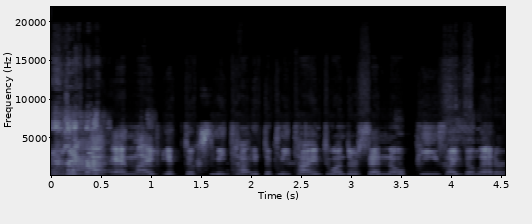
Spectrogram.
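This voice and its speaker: A man speaks at a moderate pace with a French accent. His raised, projected voice sits high in pitch. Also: ordinary pitch variation. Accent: charming French. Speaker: podcast host, guest. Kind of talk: casual chat.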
